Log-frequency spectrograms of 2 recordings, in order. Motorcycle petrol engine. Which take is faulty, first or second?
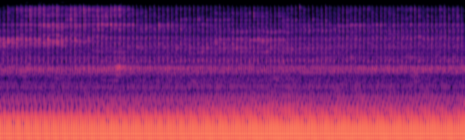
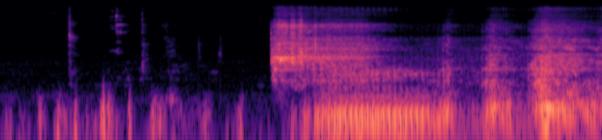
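first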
